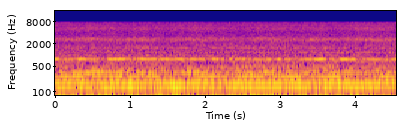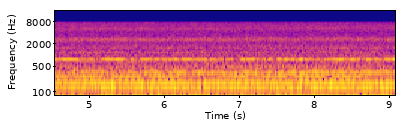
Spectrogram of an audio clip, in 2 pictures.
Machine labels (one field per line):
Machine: slide rail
